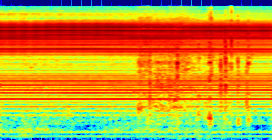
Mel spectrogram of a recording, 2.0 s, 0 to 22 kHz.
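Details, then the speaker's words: Gottlieb 1974 Big Shot pinball machine coil after cleaning and adjusting: constant high-pitched buzz with steady hum beneath; return spring pulls too hard and makes it buzz, spring then extended slightly. "All right, I extended the spring a little bit. You can't tell. I didn't go crazy with it. But it was pulling a little too hard, people."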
